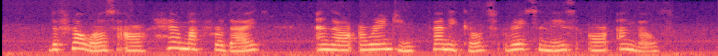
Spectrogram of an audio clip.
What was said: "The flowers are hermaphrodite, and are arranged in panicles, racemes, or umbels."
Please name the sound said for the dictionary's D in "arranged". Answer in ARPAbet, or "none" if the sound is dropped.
none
